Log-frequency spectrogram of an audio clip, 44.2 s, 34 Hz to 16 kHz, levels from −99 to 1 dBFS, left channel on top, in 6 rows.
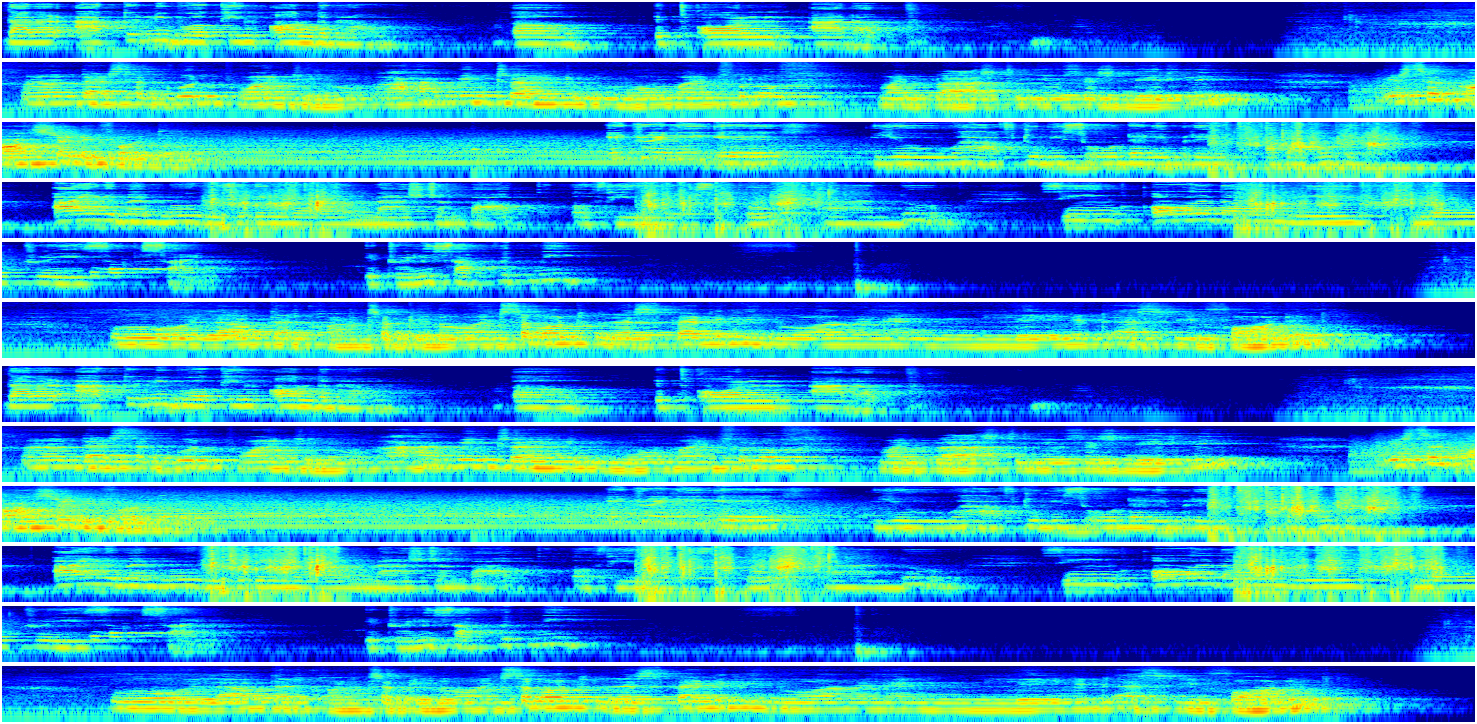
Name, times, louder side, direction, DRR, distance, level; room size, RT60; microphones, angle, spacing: voice 1, 0.0-2.0 2.6-3.0 3.3-4.6 5.2-5.3 17.8-18.8 19.1-30.5 31.3-32.4, left 2 dB, 25° left, 6 dB, 0.8 m, -36 dB
voice 2, 6.9-13.5 13.8-14.0 14.3-15.7 36.9-37.0 37.4-43.4, left 1 dB, 70° left, -4 dB, 5.0 m, -32 dB
sound 1, 14.1-19.2, right 4 dB, 80° right, 1.0 m, -42 dB
sound 2, 20.8-21.8 23.1-23.8 25.3-26.4 28.3-29.4, right 5 dB, 25° right, 0.4 m, -30 dB
17.5 x 14.0 x 2.9 m, 0.86 s
head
